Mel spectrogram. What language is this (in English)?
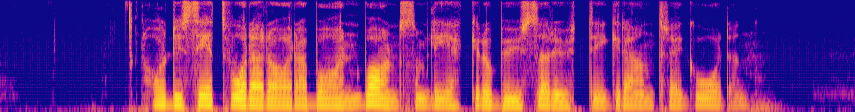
Swedish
